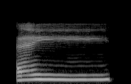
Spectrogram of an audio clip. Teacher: this means that the the nasalization of the noon remains so half of the noon the physical part is gone however the sound part of the noon remains and we are still getting the nasalization so we say a and then we add the nasalization on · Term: incomplete merge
